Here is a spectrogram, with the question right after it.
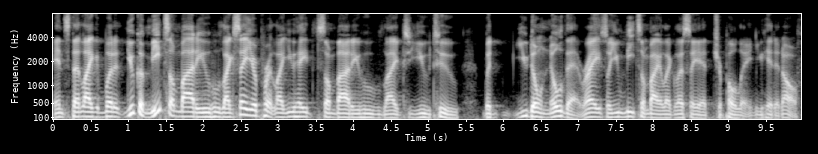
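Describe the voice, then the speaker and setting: An ordinary speaking voice with an American accent moves at a fairly quick pace with ordinary pitch variation, captured in a very clean recording against a silent background. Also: man, medium pitch for a man. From Chicago. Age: 30s. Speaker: comedian. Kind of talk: casual chat.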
